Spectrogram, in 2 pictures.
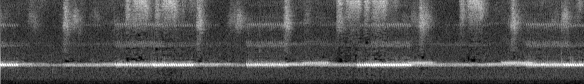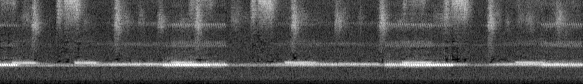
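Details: Warm summer night in Bulgarian grassland, many crickets singing: a high, unbroken trill rises and falls in loudness in regular waves, louder stretches lasting about a second, with higher hissing insect notes overhead.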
